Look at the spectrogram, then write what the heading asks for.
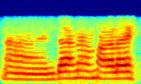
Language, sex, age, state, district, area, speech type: Malayalam, female, 45-60, Kerala, Kollam, rural, conversation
